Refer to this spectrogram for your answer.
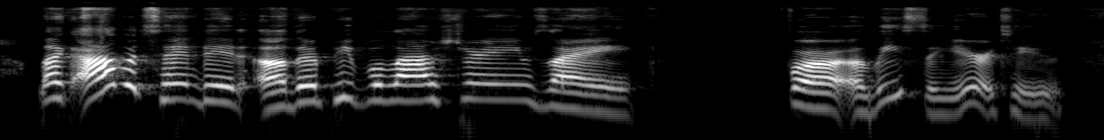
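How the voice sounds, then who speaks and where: A woman with an American accent talks at a fairly slow pace in a high voice, her tone bright and sharp. Her pitch swings very widely, and the recording is very clean with a silent background. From Alabama, US South. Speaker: fashion content creator and live streamer. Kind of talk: casual live stream chat reading comments. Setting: live stream at home on tablet.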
